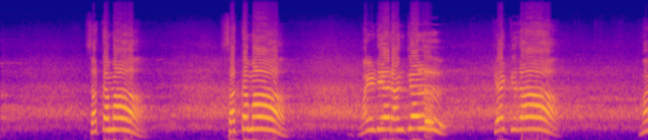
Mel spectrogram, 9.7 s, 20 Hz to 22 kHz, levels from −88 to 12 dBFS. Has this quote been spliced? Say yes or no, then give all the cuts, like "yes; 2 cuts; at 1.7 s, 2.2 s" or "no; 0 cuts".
no; 0 cuts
